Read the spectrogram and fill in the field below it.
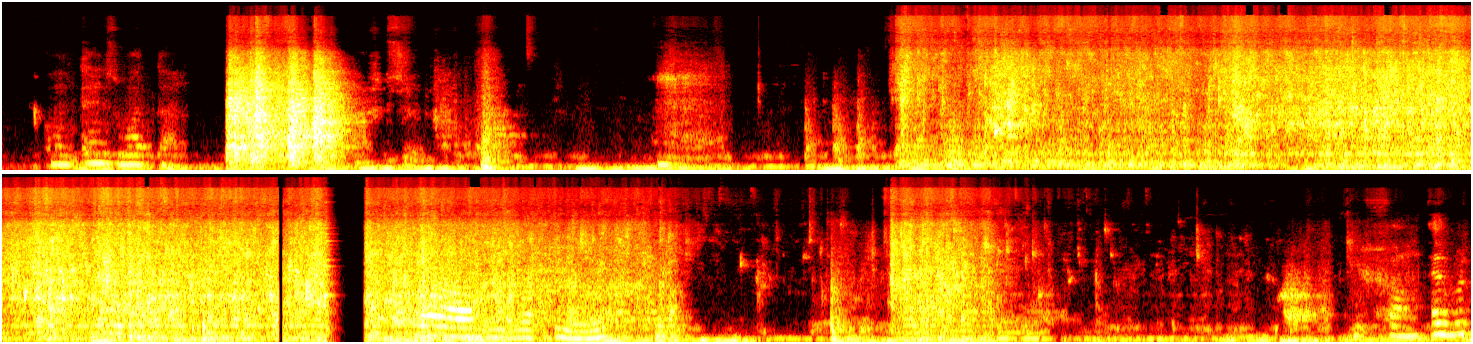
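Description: Water gushes from a tap into a bathtub in a home, a loud, continuous rush broken by pauses, with someone talking and a dog audible nearby.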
